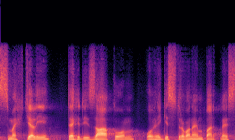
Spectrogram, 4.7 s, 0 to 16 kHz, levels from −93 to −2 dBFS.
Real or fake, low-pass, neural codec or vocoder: fake; 10.8 kHz; codec, 24 kHz, 0.9 kbps, WavTokenizer, large speech release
